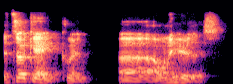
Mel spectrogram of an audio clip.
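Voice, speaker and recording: Man acting patient sardonic husband, low-leaning pitch, lively intonation, conversational comedy read, roomy echo. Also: normal speed, heavily acted. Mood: agreeable. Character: forbearing husband and father, mild, drily sarcastic. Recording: roomy, echoey online video call.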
